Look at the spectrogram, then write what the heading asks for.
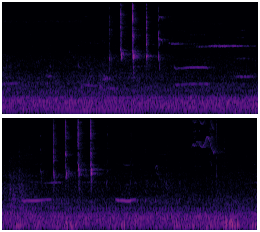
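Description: Faint, scattered bird calls: short thin whistles, with a few high wavering chirps near the end, over a quiet steady hiss. Two quick runs of three sharp clicks come about two and a half and six and a half seconds in.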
